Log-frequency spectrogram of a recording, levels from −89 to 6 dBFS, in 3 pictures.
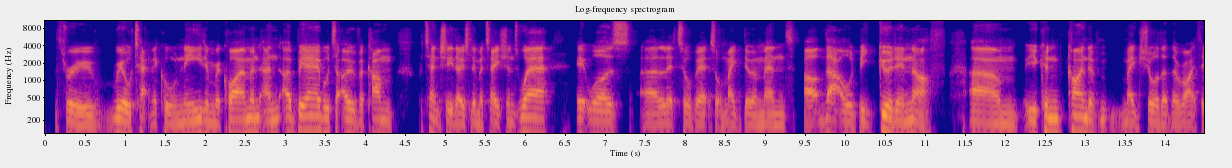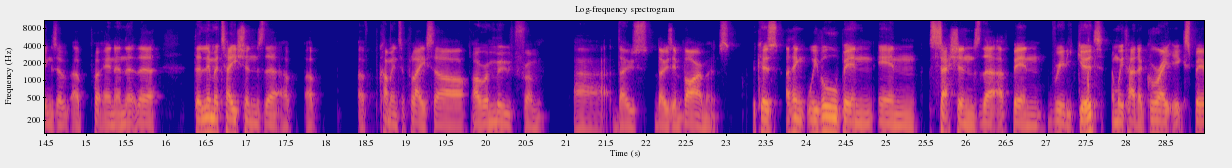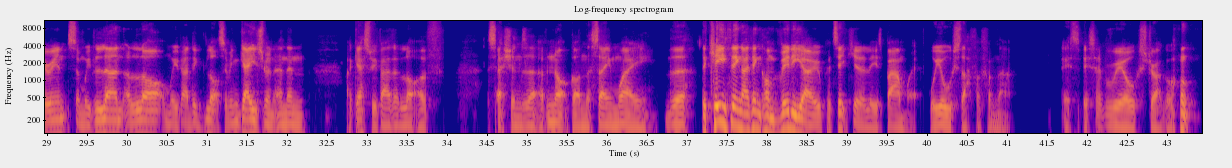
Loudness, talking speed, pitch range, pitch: -26 LUFS, 185 wpm, 85-105 Hz, 90 Hz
